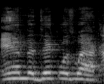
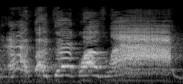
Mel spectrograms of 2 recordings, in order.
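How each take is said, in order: First: Said in the usual way. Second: High, loud, drawn-out shriek; screaming echo. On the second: Retold or imitated. Speaker echoes the girlfriend's complaint from the car, screaming. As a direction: scream it, punching every word.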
